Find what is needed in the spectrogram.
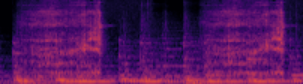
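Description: Butter knife blade drawn down through kinetic sand, a grainy rasping scrape, in two long strokes.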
